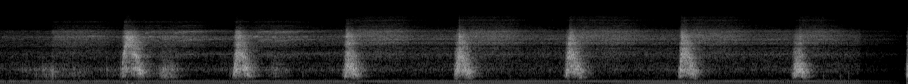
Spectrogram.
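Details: Handheld Doppler probe over the dorsalis pedis artery in a vascular examination demonstration: regular whooshing pulse sounds about 54 a minute over low hum; normal arterial Doppler signal.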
